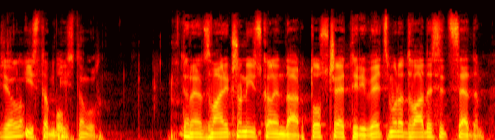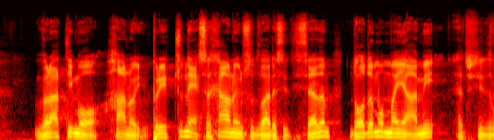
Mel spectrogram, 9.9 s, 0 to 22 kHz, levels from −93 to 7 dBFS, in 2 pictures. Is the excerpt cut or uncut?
cut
